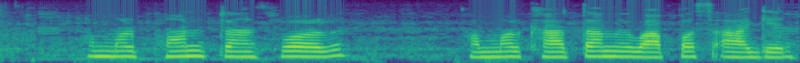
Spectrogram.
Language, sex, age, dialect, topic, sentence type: Magahi, female, 25-30, Western, banking, statement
